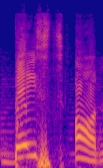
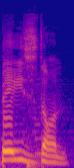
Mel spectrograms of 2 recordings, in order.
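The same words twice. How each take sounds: First: The s in based is a hissing s sound. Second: The s in based is a buzzing z sound. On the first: The speaker calls it right. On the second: The speaker calls it wrong. "not based on. It's not z"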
